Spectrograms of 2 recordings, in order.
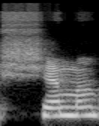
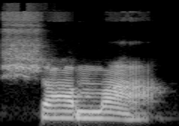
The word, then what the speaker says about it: Shema: And we call it Shema, but it's actually pronounced Shama, right? Shama, So I guess it'd be kind of hard to say Shema, right? I guess not Shema, right? But it's the proper, as they put the pronunciation in there, is SHAW-MAH. That's how you pronounce it.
